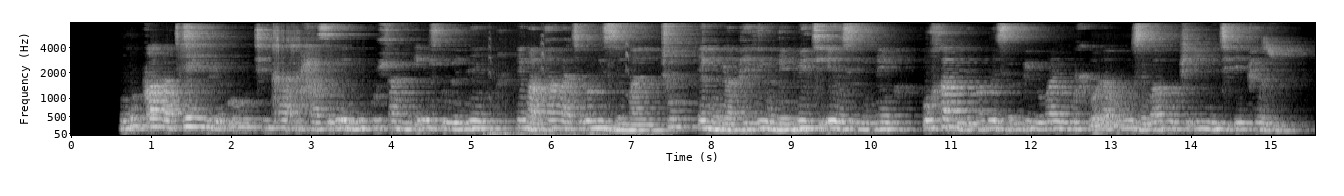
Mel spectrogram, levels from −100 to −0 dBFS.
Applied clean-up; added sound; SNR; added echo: neural separator model SepFormer DNS4.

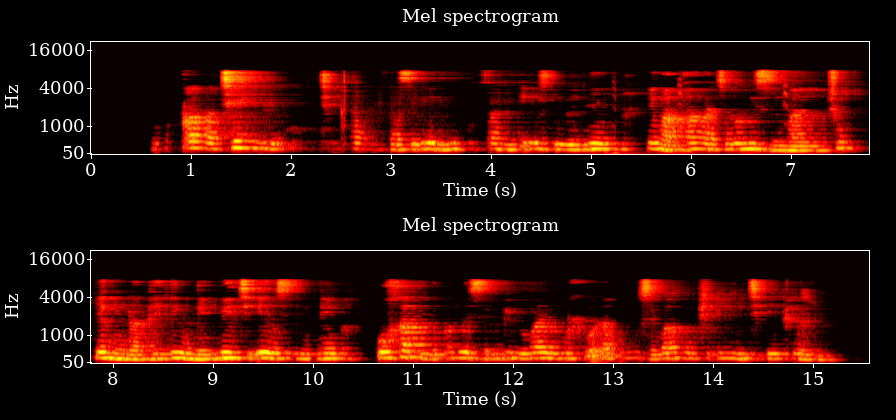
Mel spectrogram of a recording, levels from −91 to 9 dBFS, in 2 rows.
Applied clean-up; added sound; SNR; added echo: neural mask model DeepFilterNet 3.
